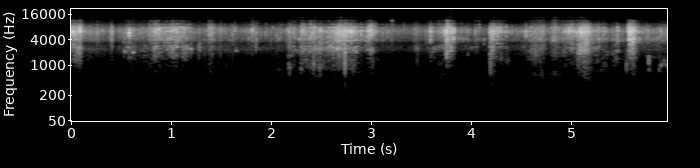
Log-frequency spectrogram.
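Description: Water sloshing and dripping off a collapsible mesh fish trap as it is lifted out of a shallow stream pool, with many small, irregular drips and splashes.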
